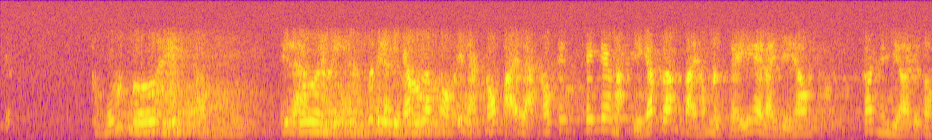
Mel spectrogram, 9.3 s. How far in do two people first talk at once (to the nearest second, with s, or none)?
3 s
